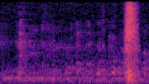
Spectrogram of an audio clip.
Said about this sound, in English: Blow your nose. Do whatever it is you got to do.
